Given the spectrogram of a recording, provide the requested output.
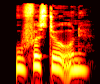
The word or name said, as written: uforstående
